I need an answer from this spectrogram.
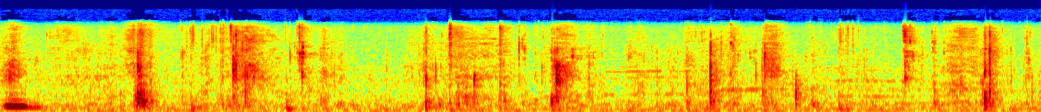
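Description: Close-miked eating of crispy pork sisig: chewing and crunching with irregular sharp crackles and wet smacks.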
